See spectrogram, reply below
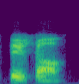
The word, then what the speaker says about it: Bischoff: Russell, you were the best first pronouncer of my last name ever. It's Bischoff. So you were very close.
